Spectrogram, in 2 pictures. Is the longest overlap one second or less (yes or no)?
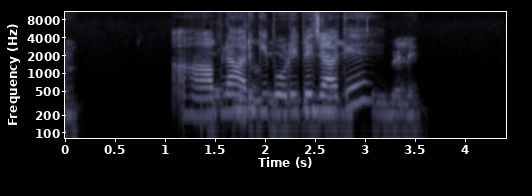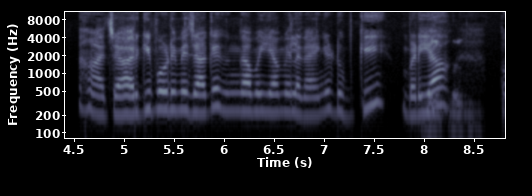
no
